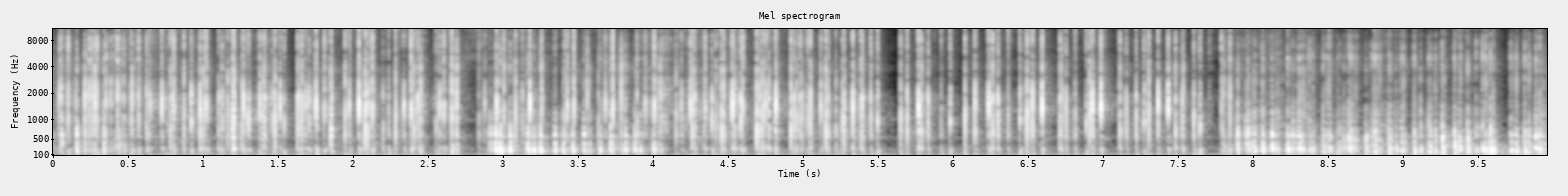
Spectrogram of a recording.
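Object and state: Hardcover book.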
